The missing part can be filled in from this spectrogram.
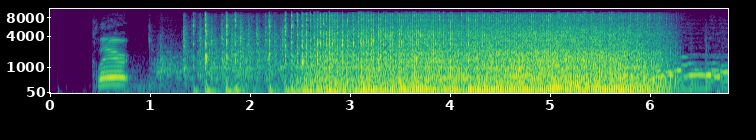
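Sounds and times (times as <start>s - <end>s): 
speech: 0.4s - 1.3s
propeller-plane engine roaring: 1.3s - 6.3s.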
